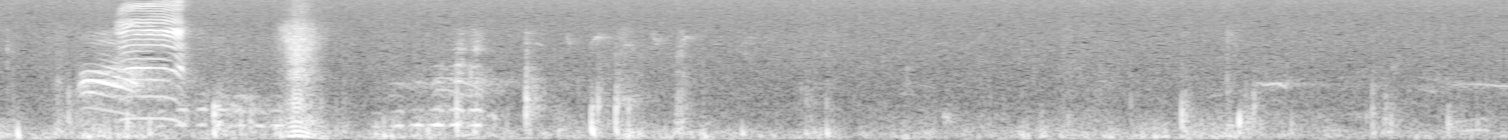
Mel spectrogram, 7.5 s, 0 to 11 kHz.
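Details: Black goat farm yard in Gimhae, South Korea, on a clear Sunday morning, 31 March 2019. One short, wavering bleat opens the recording. Scuffing, thumps and rustling from the yard follow.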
